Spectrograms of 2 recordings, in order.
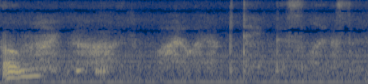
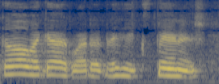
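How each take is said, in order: First: Barely audible, unvoiced grumbling; whispered complaint. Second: Said in the usual way.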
